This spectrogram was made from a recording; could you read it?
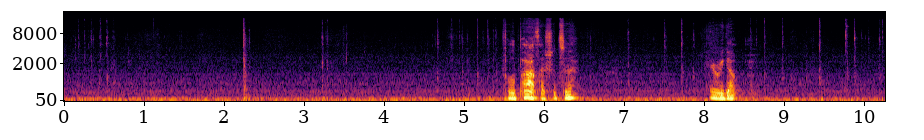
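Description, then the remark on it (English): Soft, rapid clicking of keys on a computer keyboard runs steadily throughout while a man talks in two short bursts over the typing, as he types a full name for driver packages. “Because here I am typing and I could make mistakes, and a typo in something like this will mean that it probably won't work.”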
